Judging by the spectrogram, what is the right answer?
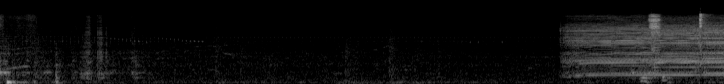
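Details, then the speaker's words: DVD player with disc stuck and tray not opening, at switch-on: after a quiet start a thin high motor whir and buzz stay steady, indicating the tray drive belt is damaged or cut and slipping. "noise shows that you can't let me clarify that the drive belt that is the player drive belt is damaged or his cut"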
